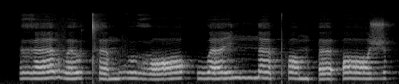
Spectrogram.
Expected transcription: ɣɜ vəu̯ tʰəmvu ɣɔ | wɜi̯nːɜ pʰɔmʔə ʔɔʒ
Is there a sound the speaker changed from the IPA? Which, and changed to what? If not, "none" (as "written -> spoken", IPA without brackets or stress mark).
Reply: none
